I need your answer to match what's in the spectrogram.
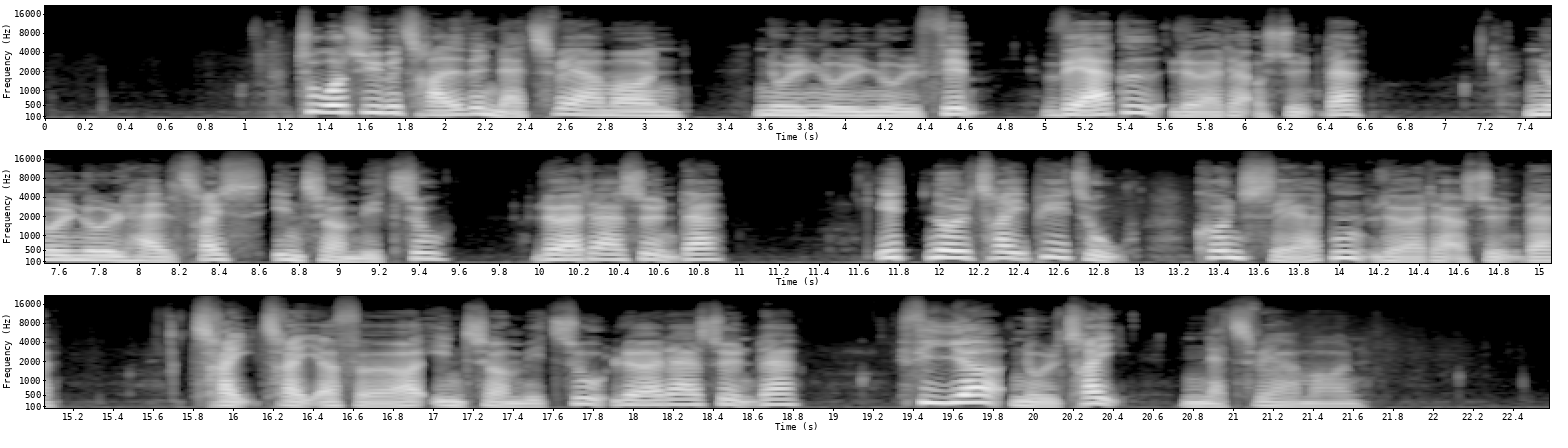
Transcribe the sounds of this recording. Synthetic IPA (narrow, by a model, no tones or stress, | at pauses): t͡sʰo̝̰ːɒt͡sʰyːʋət͡sʰʁaðˠʋənæd̥sʋæɐmɐːn | nɔ̽lnɔ̽lnɔ̽lfem̰ | ʋæɐɡ̥ð̩ˠlœɐd̥æʔɒ̽søn̰d̥æ | nɔ̽lnɔ̽lɦælt͡sʰʁaɛse̝nt͡sʰɒmet͡sʰo̝ | lɶɐd̥æsœn̰d̥æ | e̝d̥̚nɔ̽lt͡sʰʁɛ̰ːpʰe̝̰ːt͡sʰo̝̰ː | kʰɔ̽nsæɐd̥n̩lœɐd̥æʔɒ̽sœn̰d̥æ | t͡sʰʁɛ̰ːt͡sʰʁɛ̰ːʔɒfɶːɐʔe̝nt͡sʰɐmet͡sʰo̝lœɐɾ̥æsœn̰d̥æ | fiːɐnɔ̽lt͡sʰʁɛ̰ː | næd̥sʋæɐmɐːn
